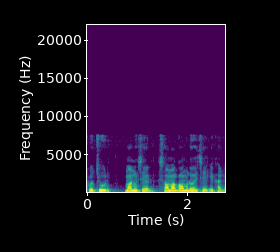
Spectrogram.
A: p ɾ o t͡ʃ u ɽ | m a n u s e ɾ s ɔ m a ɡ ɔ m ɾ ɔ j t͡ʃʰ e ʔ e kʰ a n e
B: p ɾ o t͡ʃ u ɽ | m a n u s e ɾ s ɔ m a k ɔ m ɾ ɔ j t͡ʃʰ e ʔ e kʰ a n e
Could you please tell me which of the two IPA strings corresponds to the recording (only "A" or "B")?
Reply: A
